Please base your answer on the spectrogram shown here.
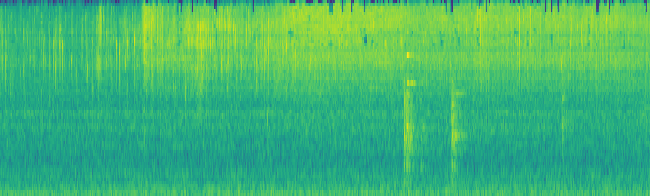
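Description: A whole boiled egg fries in a turmeric and salt masala for Kerala style egg roast, a steady close sizzle with two brief sharper scraping stirs near the end and no talk.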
